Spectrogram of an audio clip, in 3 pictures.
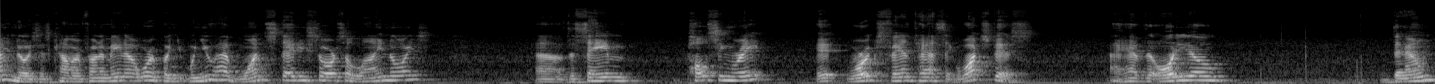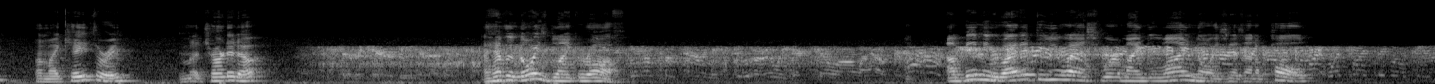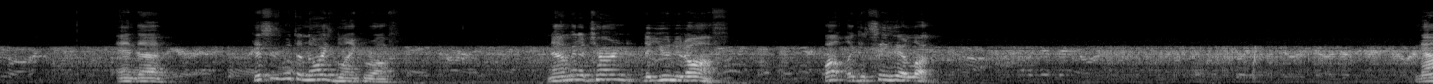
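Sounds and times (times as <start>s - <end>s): radio voice through speaker: 16.4s - 43.0s.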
